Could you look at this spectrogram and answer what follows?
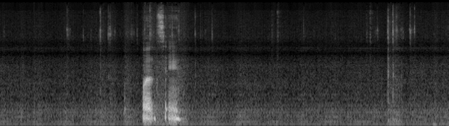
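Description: Brief burst of keyboard typing at a computer during a Slay the Spire game session, a quick cluster of clicks near the middle, with someone briefly speaking over it and a faint tap later.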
